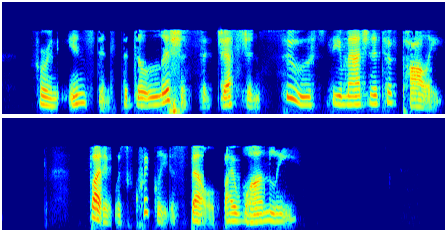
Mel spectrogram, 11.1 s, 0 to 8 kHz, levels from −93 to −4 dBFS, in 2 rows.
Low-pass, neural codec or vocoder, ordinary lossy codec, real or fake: 7.2 kHz; codec, 24 kHz, 1.2 kbps, DualCodec; AAC, 16 kbps; fake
